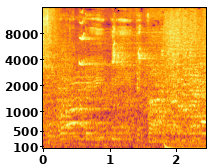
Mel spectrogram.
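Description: Live basketball game sound in a gym: a basketball dribbling on the hardwood court amid crowd voices. A deep music bass note comes in right at the end.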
